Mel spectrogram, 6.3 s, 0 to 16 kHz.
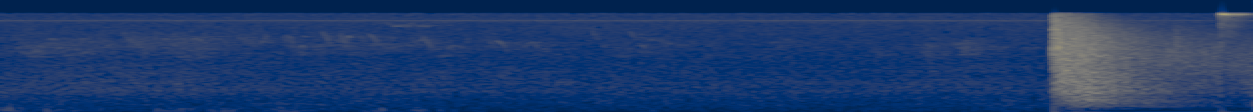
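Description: A single rifle shot from an M1 Garand about five seconds in: a sudden loud crack with a short echoing tail. Under a second later comes a brief high metallic ring.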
